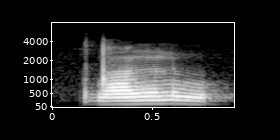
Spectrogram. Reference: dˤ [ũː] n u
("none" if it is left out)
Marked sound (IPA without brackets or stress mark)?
ũː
